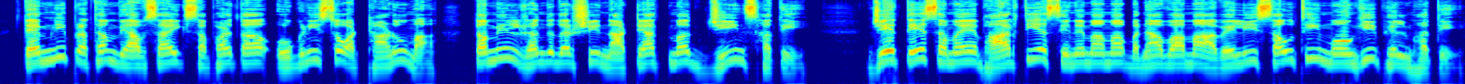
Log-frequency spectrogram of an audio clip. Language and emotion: Gujarati, neutral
